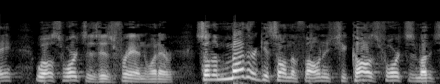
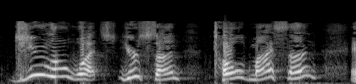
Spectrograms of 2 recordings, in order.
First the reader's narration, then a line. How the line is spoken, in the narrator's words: she says, screaming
